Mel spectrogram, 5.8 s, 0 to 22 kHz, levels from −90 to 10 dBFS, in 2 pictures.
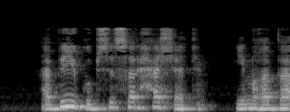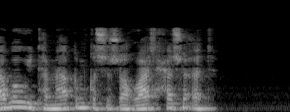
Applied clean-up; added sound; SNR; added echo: none; none; none; none.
